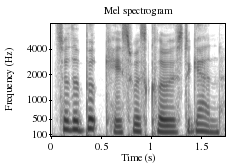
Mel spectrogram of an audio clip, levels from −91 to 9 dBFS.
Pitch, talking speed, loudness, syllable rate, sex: 190 Hz, 205 wpm, -19 LUFS, 6.1 syllables/s, female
